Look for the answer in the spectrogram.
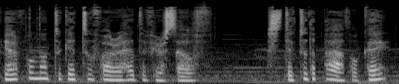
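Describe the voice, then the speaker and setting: A woman voicing a shrewd, teasing female traveler with a measured, coaxing manner in a tabletop game. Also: mid-range voice, darkish tone, soft background music, natural voice. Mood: cautioning. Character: Vianne, shrewd teasing female spy companion.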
